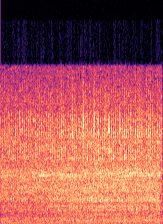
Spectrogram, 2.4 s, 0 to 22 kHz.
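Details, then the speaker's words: Audi S (bought 2014) idling steadily after repair, even hiss and hum; the earlier cold-start engine noise, a whooshing and gurgling from the timing chain and sprocket, is gone. "好像没那个声音了。没有那个声音了。原来那个是很响的嘛。对。就是哗哗哗哗的声音，也是这个链子的声音。"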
